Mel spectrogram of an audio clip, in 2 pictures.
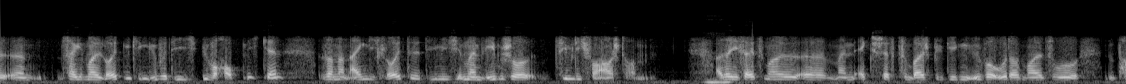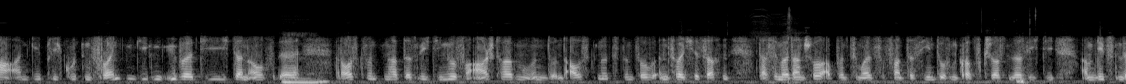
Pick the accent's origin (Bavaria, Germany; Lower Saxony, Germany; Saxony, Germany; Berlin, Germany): Bavaria, Germany; Ingolstadt; Also ich bin aus Ingolstadt und fahre dann mit dem Zug nach München zum Arbeiten.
